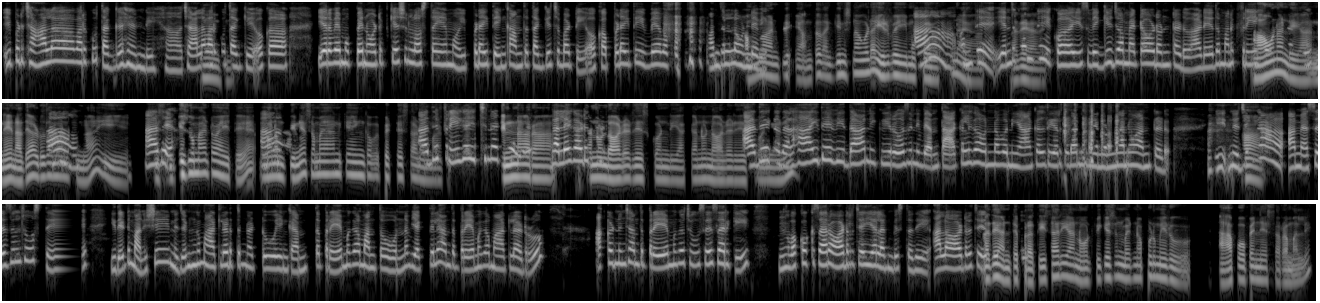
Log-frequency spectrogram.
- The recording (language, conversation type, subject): Telugu, podcast, మీ దృష్టి నిలకడగా ఉండేందుకు మీరు నోటిఫికేషన్లను ఎలా నియంత్రిస్తారు?
- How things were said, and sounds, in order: laugh; in English: "ఫ్రీగా"; distorted speech; other background noise; in English: "ఫ్రీగా"; in English: "ఆర్డర్"; in English: "ఆర్డర్"; laugh; in English: "ఆర్డర్"; in English: "ఆర్డర్"; in English: "నోటిఫికేషన్"; in English: "ఆప్ ఓపెన్"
